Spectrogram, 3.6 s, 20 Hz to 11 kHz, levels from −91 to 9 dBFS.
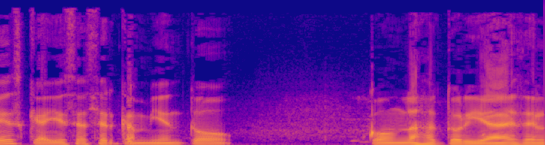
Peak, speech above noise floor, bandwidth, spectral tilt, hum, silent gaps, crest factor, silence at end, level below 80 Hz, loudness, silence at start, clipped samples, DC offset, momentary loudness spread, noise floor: -4 dBFS; 26 dB; 11 kHz; -6.5 dB/octave; none; none; 16 dB; 0 s; -54 dBFS; -18 LUFS; 0 s; under 0.1%; under 0.1%; 8 LU; -44 dBFS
